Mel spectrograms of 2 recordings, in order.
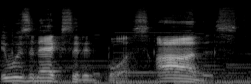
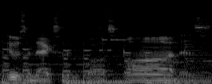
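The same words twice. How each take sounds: First: It is read in a put-on mafia voice. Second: It is read in a normal voice.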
